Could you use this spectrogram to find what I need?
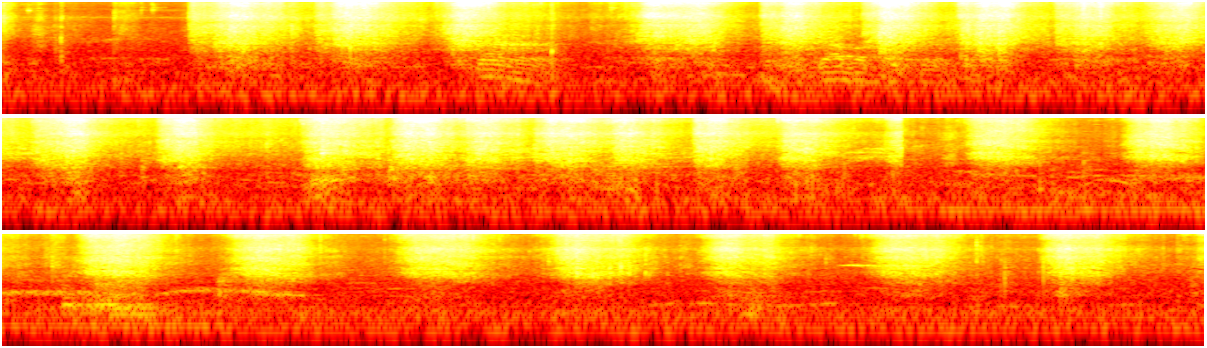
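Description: A broom sweeps a dusty yard in quick, rhythmic strokes.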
